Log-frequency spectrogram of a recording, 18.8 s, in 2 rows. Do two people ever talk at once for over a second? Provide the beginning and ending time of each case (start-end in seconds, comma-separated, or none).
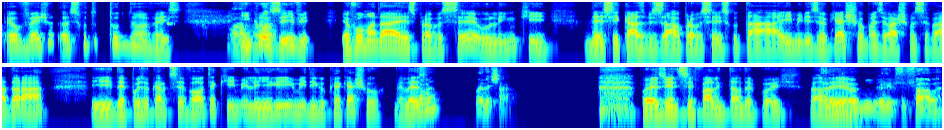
none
